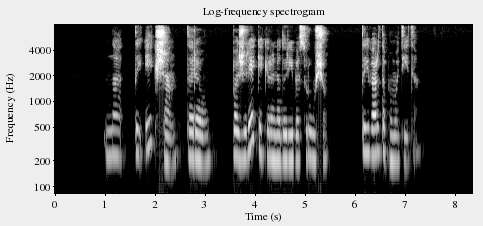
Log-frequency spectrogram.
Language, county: Lithuanian, Klaipėda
